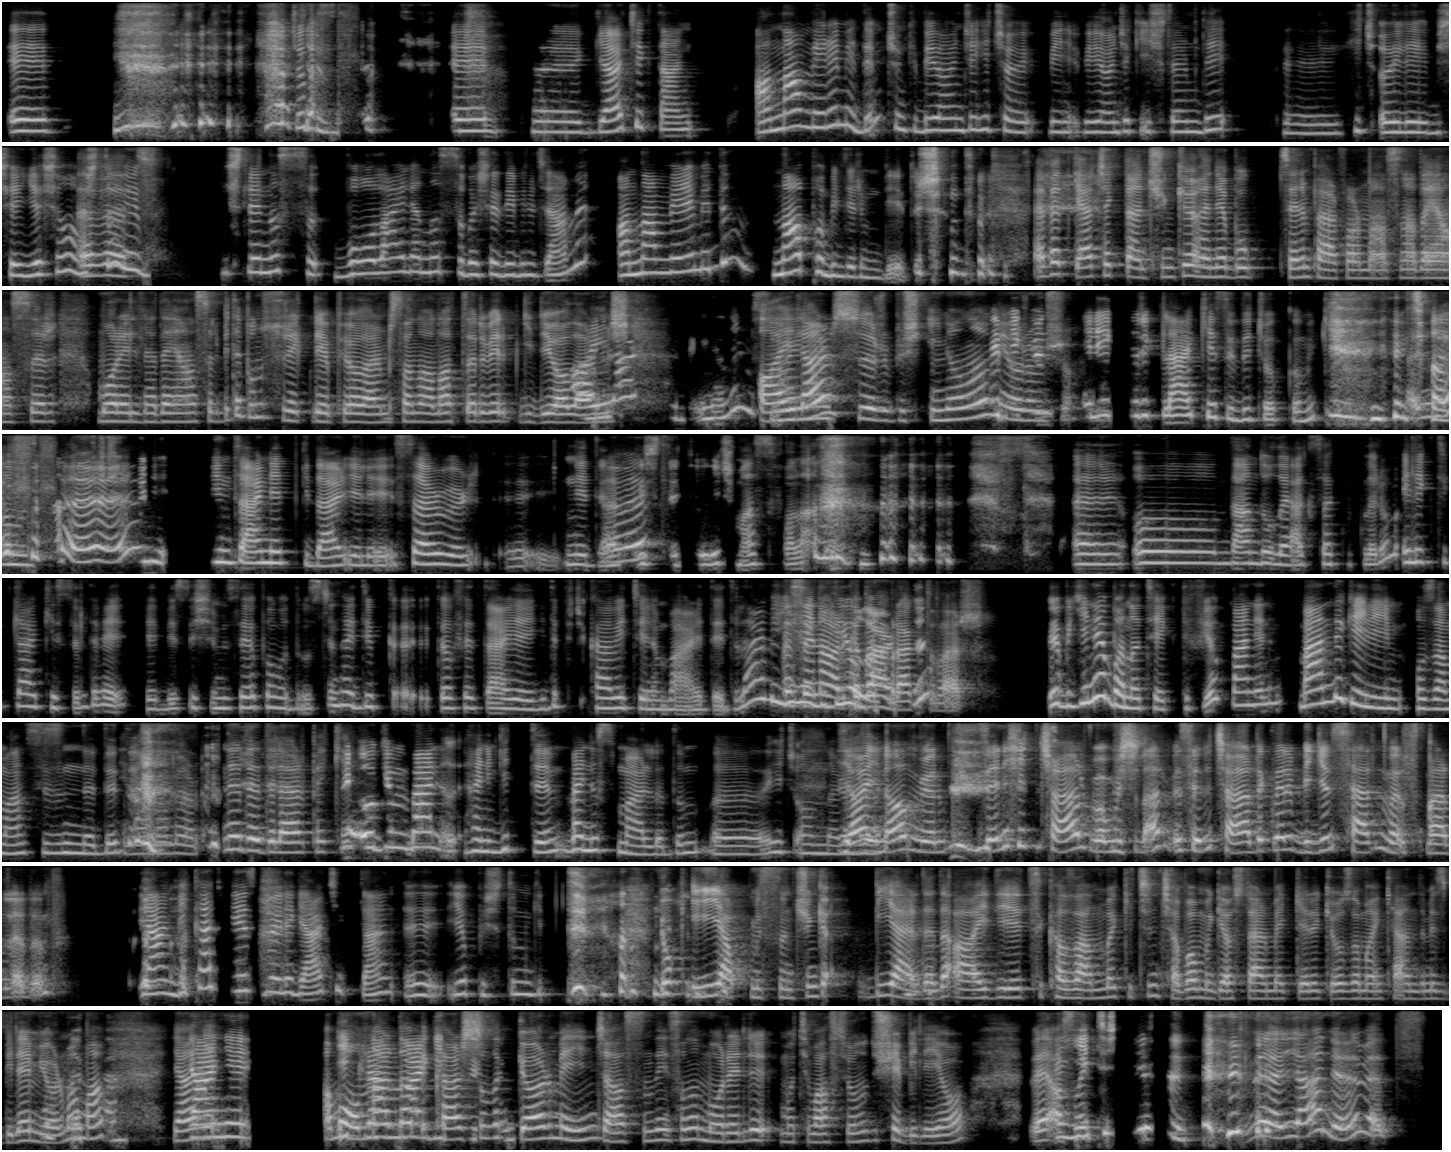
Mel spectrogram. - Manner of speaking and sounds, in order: chuckle; unintelligible speech; laughing while speaking: "düşündüm hep"; chuckle; laughing while speaking: "çağımızda"; chuckle; other background noise; unintelligible speech; chuckle; drawn out: "ondan"; tapping; unintelligible speech; chuckle; chuckle; chuckle; laughing while speaking: "gittim yanlarına"; chuckle
- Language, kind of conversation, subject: Turkish, podcast, İnsanların aidiyet hissini artırmak için neler önerirsiniz?
- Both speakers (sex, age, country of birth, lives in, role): female, 20-24, United Arab Emirates, Germany, host; female, 50-54, Turkey, Spain, guest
